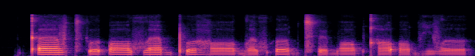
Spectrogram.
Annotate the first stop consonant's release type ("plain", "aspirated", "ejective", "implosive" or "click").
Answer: ejective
